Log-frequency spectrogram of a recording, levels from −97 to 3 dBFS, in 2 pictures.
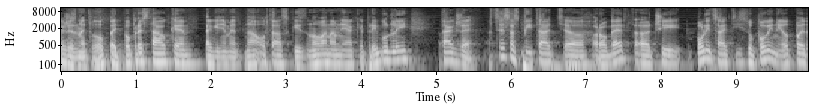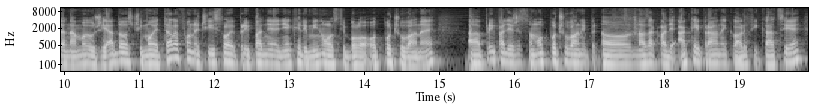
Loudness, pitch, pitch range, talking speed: -19 LUFS, 115 Hz, 105-130 Hz, 150 wpm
